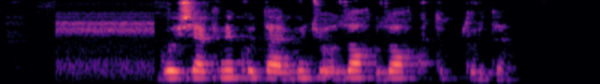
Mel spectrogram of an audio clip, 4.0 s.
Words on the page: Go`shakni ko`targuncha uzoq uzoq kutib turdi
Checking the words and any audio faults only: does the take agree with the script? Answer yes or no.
yes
